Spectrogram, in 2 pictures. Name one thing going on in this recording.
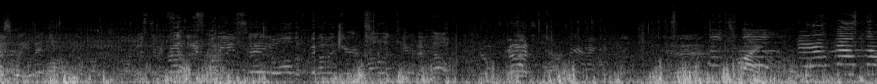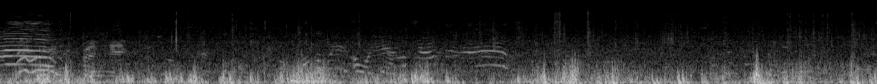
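Several adults talk at once in a crowd outdoors.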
